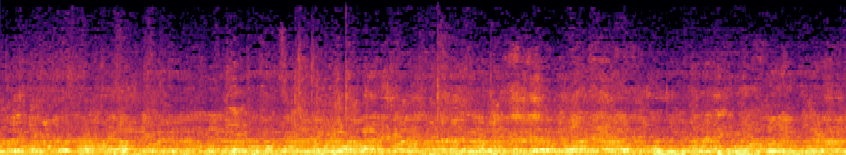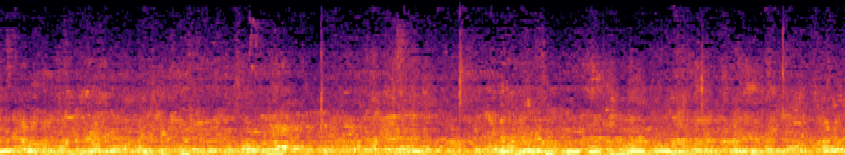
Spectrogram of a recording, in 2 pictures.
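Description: A large crowd of men chatters and shouts loudly.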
